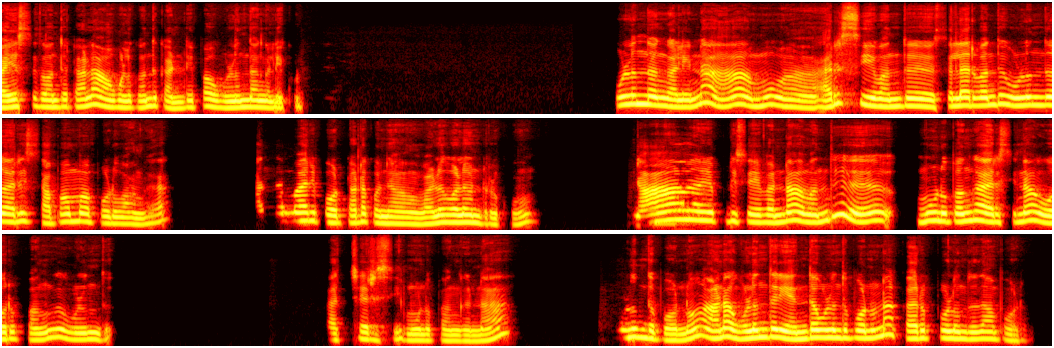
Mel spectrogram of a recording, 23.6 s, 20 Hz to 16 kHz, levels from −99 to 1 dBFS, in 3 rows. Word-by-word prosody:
வயசுக்கு 190 +3 -1
வந்துட்டாலும் 195 +6 -1
அவங்களுக்கு 175 -2 -2
வந்து 215 -2 -5
கண்டிப்பா 175 +5 -4
உளுந்தங்களி 175 -1 +1
குடுப் - - -16 2.4
உளுந்தங்கழின்னா, 240 -1 +3 0.3
மூ 230 - -1 0.4
அரிசி 285 +3 -2
வந்து 205 +2 +1 0.2
சிலர் 220 +2 +2
வந்து 245 +4 +1
உளுந்து 235 +1 +3
அரிசி 225 +1 -3
சமமா 220 +5 -2
போடுவாங்க. 170 -3 -4 0.8
அந்த - - -18
மாரி 245 0 +1
போட்டழு 195 +2 -2
கொஞ்சம் 175 -3 -1
வழுவழுன்னு 200 0 +1
இருக்கும். 155 +5 -9 0.9
நான் 270 +5 +4 0.2
எப்படி 235 -1 -8
செய்வேன்னா 205 +3 +1 0.2
வந்து 245 - 0 0.6
3 245 0 +3
பங்கு 245 +4 +3
அரிசினா, 215 +3 -2
1 185 +1 -1
பங்கு 185 +8 -2
உளுந்து. 175 0 -3 1.6
பச்சரிசி 170 +1 -7
3 155 0 -2
பங்குன்னா. 145 +2 -4 1.0
உளுந்து 220 -2 0
போடணும். 170 +11 0
ஆனா, 245 - +3
உளுந்து 230 +3 +5
எந்த 190 +4 +2
உளுந்து 220 -1 +3
போடணுனா? 220 +8 +1
கருப்பு 205 +2 -1
உளுந்து 195 -2 +1
தான் 190 -1 -5
போடணும். 150 -1 -11
200 Hz, 120 wpm, -18 LUFS, 180-230 Hz, 2.4 s, உளுந்து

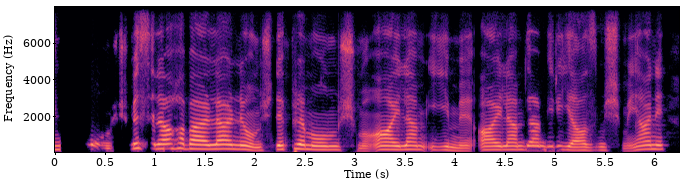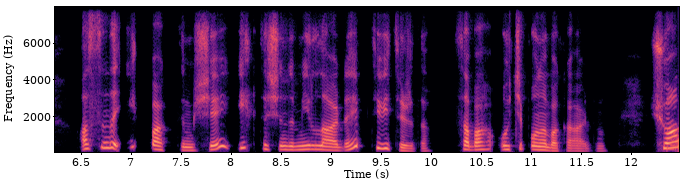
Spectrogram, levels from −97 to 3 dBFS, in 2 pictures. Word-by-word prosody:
ne 200 - -1 0.3
olmuş? 475 +1 -6 0.2
Mesela 255 -1 +3
haberler 235 -2 +5
ne 215 - +5
olmuş? 165 -4 -1
Deprem 215 +1 +4
olmuş 190 -4 0
mu? 130 -1 -5 0.2
Ailem 200 0 +3
iyi 180 0 -4
mi? 140 -3 -3
Ailemden 195 +1 +1
biri 190 +1 -6
yazmış 170 -1 -1
mı? 135 - -10
Yani 215 +7 +1 0.4
aslında 285 +5 0
ilk 345 -4 -15
baktığım 170 -6 -1
şey, 395 - 0
ilk 290 +1 -6
taşındığım 195 -4 -2
yıllarda 185 -5 0
hep 390 +1 -1
Twitter'dı. 150 - -4 0.2
Sabah 205 0 +1
açıp 205 -1 -4
ona 185 -4 +2
bakardım. 135 -2 -7 0.4
Şu 275 - +1
an 295 +2 +6
200 Hz, 155 wpm, -24 LUFS, 175-235 Hz, 0.4 s, an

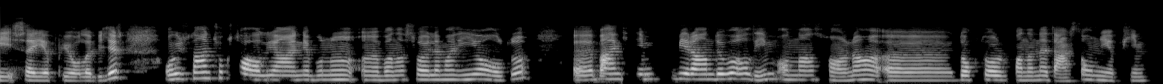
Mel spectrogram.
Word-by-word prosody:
bir 180 - -2
şey 185 -2 +2
yapıyor 180 0 -1
olabilir. 180 - +2 0.4
O 225 +3 +3
yüzden 280 +3 +3
çok 295 0 -7
sağ 245 -4 +4
ol, 210 - -2
yani, 210 0 0
bunu, 220 0 -1
ııı, 205 -1 -2
bana 210 +1 -1
söylemen 220 0 0
iyi 230 +2 -1
oldu. 230 +6 0 0.4
Eee, 215 +1 +1
ben 250 0 +4
gideyim 245 0 -9
bir 255 0 +2
randevu 240 +1 +5
alayım, 250 -1 -2
ondan 215 -1 -3
sonra, 215 +1 0 0.7
eee, 185 +2 -13
doktor 205 0 +1
bana 195 0 -1
ne 205 0 -3
derse 160 +5 -2
onu 215 -2 -3
yapayım. 180 -1 -7
215 Hz, 160 wpm, -21 LUFS, 200-240 Hz, 0.7 s, randevu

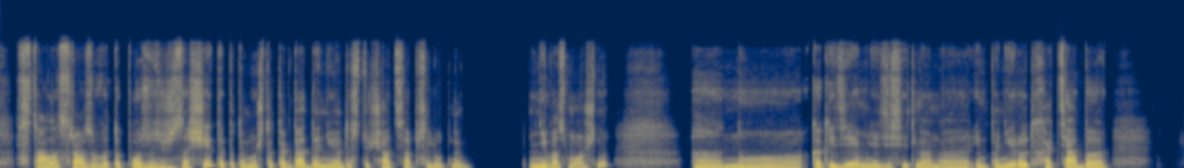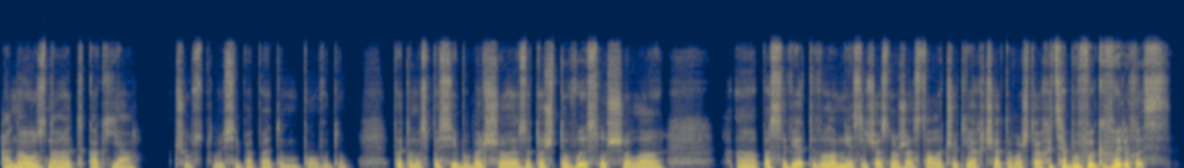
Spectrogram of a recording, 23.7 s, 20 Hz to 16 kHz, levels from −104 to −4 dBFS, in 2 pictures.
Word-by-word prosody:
встала 180 - +1
сразу 175 +1 +1
в 165 - -4
эту 175 +1 -1
позу 180 -1 -1
з 170 +1 -4
защиты, 270 - +1
потому 180 -6 -3
что - - -6
тогда 185 +3 +2
до 215 -2 0
неё 180 0 0
достучаться 185 +1 -4
абсолютно 170 0 -6 0.6
невозможно. 185 - -1 0.8
А, 190 -1 0
но 190 -2 -2
как 205 -1 0
идея 200 +6 +3
мне 190 -6 0
действительно 185 +2 -3
она 180 0 -2
импонирует. 210 +8 +2
Хотя 200 +4 +2
бы 200 -5 +1 0.8
она 185 +2 +3
узнает, 185 0 +1
как 175 +1 -3
я 155 -1 -2 0.4
чувствую - - -9
себя - - -6
по 85 - -6
этому 85 0 -6
поводу. 90 - -9 0.4
Поэтому 195 -1 0
спасибо 200 +1 -1
большое 200 0 +2
за 195 0 -2
то, 205 +2 +1
что 195 0 -2
выслушала, 205 -4 +1 0.7
а, 185 -2 +1
посоветовала 210 +3 +3
мне, 190 0 +3
если 180 +1 -3
честно, 190 +1 +1
уже 175 -2 +1
стало 170 0 0
чуть 175 0 -6
легче 205 0 +1
от 185 - -3
того, 175 0 0
что 185 +1 +1
я - - +2
хотя 205 +2 +2
бы 215 +3 +5
выговорилась. 230 +5 +4
185 Hz, 145 wpm, -25 LUFS, 180-200 Hz, 0.8 s, бы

